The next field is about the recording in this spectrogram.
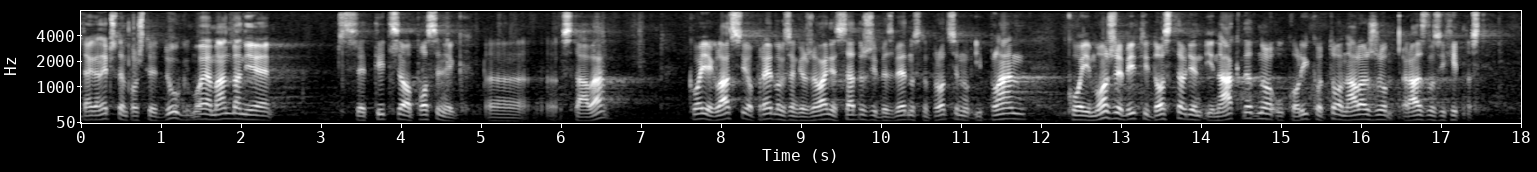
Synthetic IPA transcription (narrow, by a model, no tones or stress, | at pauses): d̪aɡane̞t͡ʃi̥t̪ampoʃt̪o̞jed̪uːɡmo̰ːjamand̪manje | set̪it̪saopo̞slʲed̪ɲeɡ | st̪aʋa | ko̞jije̞ɡlˠaːsio̞pɾe̞ːd̪lˠo̞ɡzaːŋɡaʒoʋaːɲesad̪r̩ʒibe̞zbjeːd̪nosnupɾo̞t̪sjenuʔiplaːnko̞jimo̞ʒebit̪id̪o̞st̪aʋʎe̞ninaːknad̪no̞ʔuko̞liko̞t̪o̞ːnalaʒuɾaːzlˠozixit̪nost̪i̥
